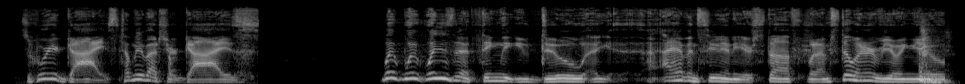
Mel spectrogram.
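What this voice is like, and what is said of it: Imitates another person's voice. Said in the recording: “my Mark Maron impression”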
